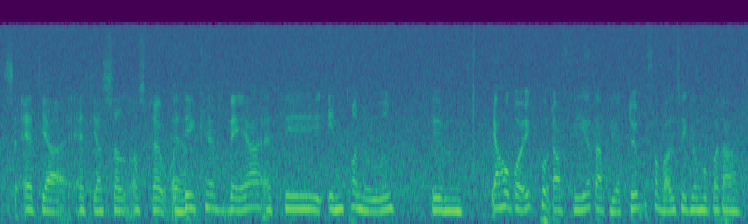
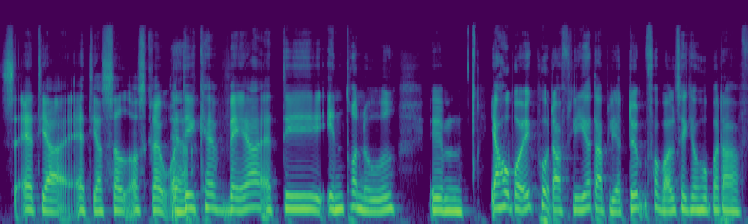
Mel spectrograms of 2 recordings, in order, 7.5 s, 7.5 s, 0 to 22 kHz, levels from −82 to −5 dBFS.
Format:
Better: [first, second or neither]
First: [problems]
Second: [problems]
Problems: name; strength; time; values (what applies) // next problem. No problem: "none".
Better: second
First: hiss; loud; throughout; 4 dB below the speech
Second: none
